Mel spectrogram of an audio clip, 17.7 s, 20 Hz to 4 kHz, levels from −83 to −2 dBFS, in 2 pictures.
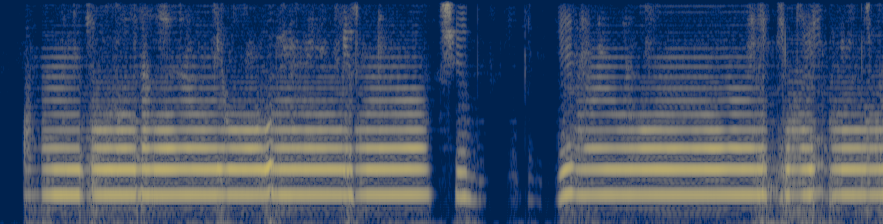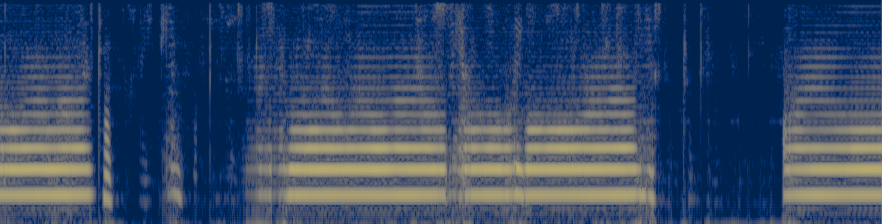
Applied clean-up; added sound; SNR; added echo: neural separator model SepFormer WHAMR!.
